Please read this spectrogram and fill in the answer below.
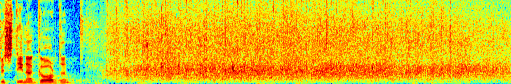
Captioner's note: applause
